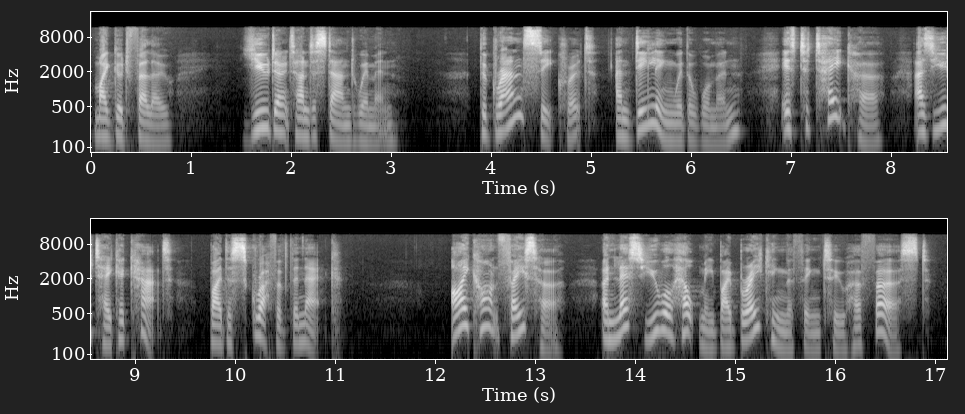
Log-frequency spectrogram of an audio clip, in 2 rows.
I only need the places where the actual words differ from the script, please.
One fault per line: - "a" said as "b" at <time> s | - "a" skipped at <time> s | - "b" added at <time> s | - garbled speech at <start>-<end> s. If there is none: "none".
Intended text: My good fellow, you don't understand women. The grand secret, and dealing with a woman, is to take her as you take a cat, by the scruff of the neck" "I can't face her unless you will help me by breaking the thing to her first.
none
